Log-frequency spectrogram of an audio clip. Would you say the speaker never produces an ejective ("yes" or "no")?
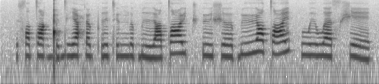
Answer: no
